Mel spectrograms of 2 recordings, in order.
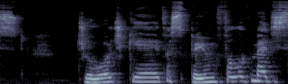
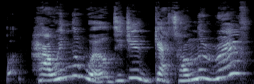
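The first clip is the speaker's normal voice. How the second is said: crying out; 8 semitones higher, 6 dB louder, faster than usual. A narrator's reading. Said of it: "cried Mother".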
